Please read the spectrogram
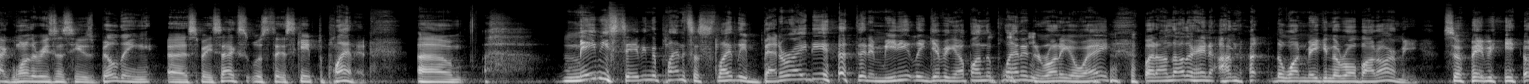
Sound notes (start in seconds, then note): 10.0 laugh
